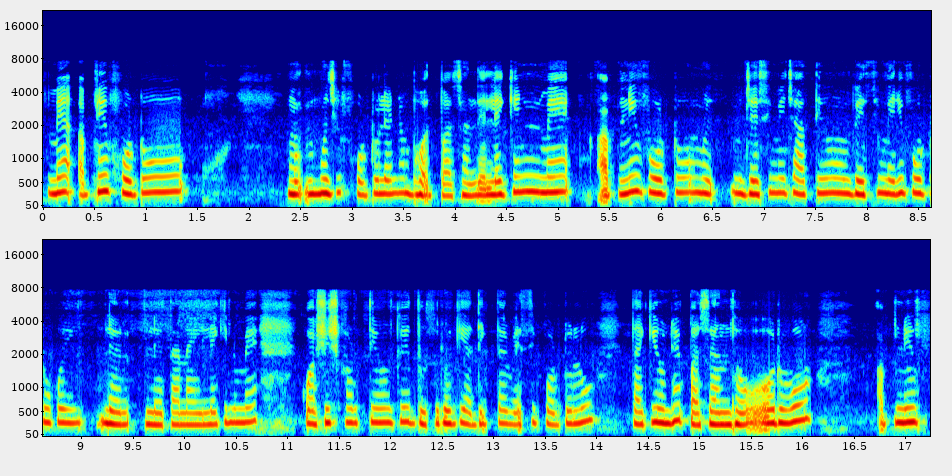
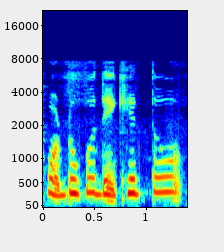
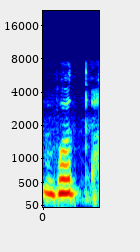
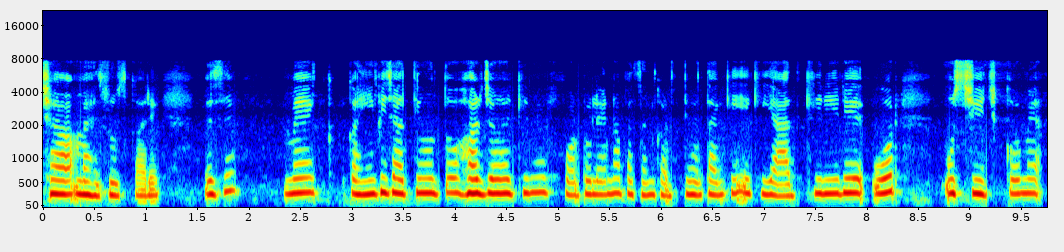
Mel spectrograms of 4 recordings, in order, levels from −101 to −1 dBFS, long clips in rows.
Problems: none marked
